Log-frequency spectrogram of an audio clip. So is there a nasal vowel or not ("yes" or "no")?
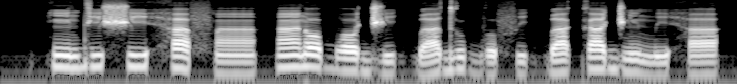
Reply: yes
